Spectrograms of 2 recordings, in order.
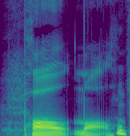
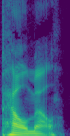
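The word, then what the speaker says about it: Pall Mall: Guys, if you want to see a really cool ad, search for, on YouTube, Lee Marvin Paul Mall. – We'll put a link on there. – Put a link on there. By the way, it's pronounced Pell Mell.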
